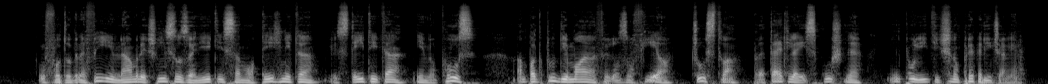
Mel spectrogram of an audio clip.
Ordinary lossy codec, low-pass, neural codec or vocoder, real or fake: none; none; codec, 44.1 kHz, 1.7 kbps, Pupu-Codec; fake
